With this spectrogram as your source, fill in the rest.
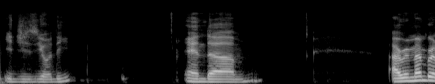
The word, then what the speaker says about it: Egzod: name first um so it stands for exodus in french it's just like written in the phonetic form so like you know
